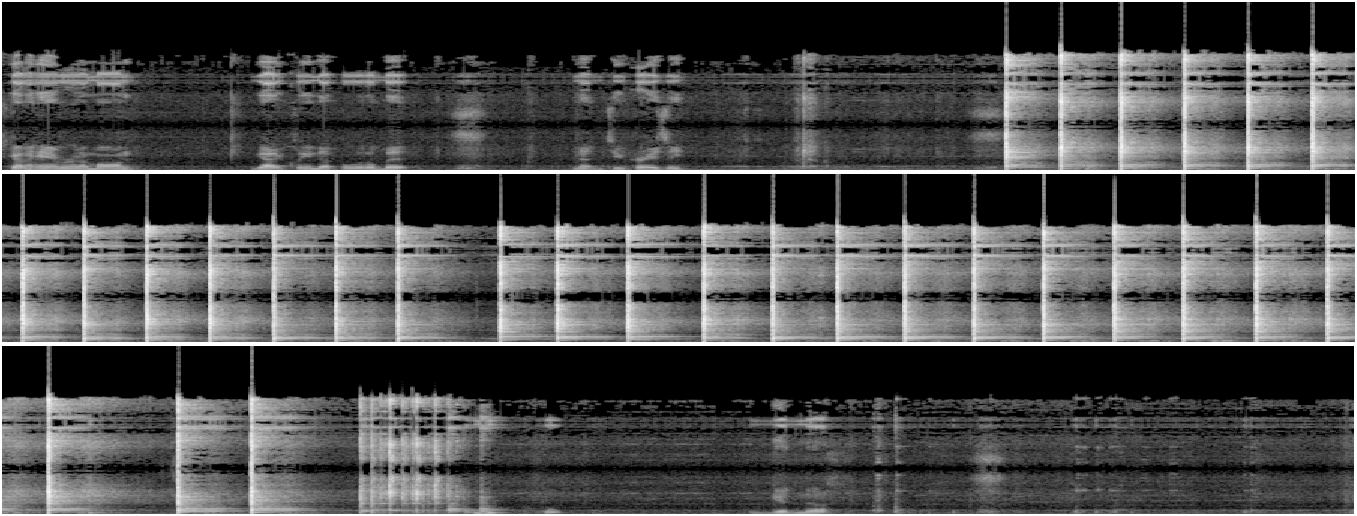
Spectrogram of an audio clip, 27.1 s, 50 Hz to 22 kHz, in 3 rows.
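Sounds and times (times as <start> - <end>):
hammer ringing on metal: 6.7 - 20.7.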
